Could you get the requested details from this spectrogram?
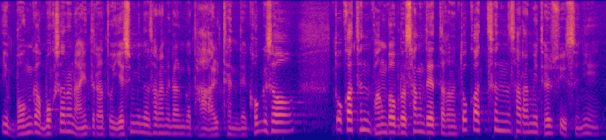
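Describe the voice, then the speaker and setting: A man of ordinary pitch preaches from the pulpit, recounting a story in a chatty way with many hesitant pauses and fillers. His voice rings out with the long reverb of a church sanctuary. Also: dark tone. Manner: conversational anecdote with frequent hesitant fillers. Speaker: pastor. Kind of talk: storytelling sermon.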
